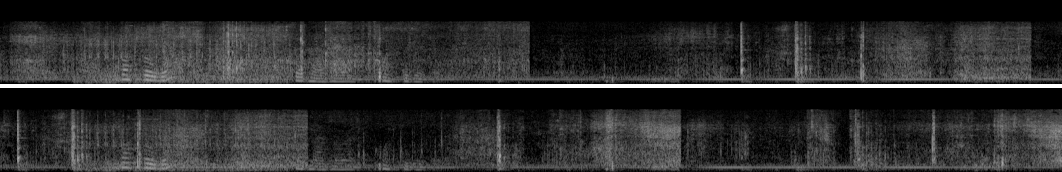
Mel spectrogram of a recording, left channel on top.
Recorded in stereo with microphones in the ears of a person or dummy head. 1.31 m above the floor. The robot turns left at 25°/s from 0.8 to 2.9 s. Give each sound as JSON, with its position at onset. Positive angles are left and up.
{"t": 1.1, "sound": "a woman speaking", "side_deg": 25, "distance_m": 1.0}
